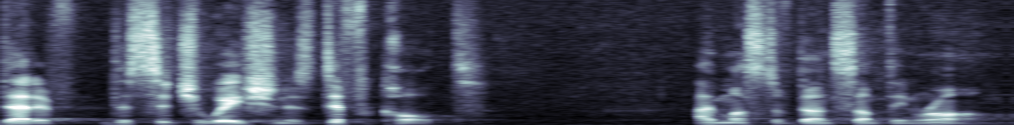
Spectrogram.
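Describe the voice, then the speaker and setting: A man in his thirties preaching a casual sermon, joking and restarting, then building to loud emphatic passages. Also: mid-range voice, moderate pace. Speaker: pastor. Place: church auditorium. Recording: long hall reverb.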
